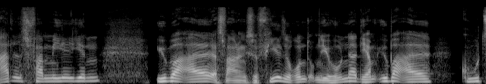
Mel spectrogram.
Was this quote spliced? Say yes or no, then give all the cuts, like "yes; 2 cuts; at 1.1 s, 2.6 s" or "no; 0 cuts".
no; 0 cuts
